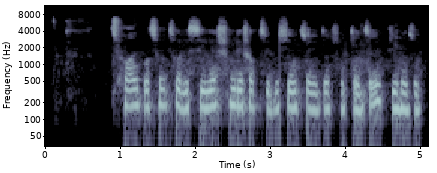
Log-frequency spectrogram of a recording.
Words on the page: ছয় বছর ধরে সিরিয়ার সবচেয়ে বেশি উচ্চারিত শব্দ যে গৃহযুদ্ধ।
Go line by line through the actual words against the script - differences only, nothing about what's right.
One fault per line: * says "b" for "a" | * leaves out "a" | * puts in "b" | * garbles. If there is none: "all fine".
* puts in "সঙ্গে"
